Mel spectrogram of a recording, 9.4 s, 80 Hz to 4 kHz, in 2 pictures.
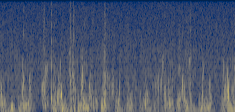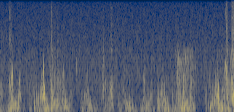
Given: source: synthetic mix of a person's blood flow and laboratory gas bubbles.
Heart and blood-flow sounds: Doppler ultrasound of blood flow; precordium
0.19-0.32 s: bubbles
0.45-0.52 s: bubbles
0.82-1.14 s: bubbles
1.38-1.53 s: bubbles
1.59-1.76 s: bubbles
1.80-1.97 s: bubbles
1.99-2.29 s: bubbles
2.88-2.95 s: bubbles
3.04-3.86 s: bubbles
4.44-4.50 s: bubbles
4.62-4.77 s: bubbles
4.87-4.95 s: bubbles
5.25-5.46 s: bubbles
5.67-5.94 s: bubbles
6.21-6.27 s: bubbles
6.73-6.83 s: bubbles
6.87-6.99 s: bubbles
7.27-7.39 s: bubbles
7.83-7.97 s: bubbles
8.13-8.62 s: bubbles
8.79-8.95 s: bubbles
9.10-9.38 s: bubbles
From the record:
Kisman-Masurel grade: 232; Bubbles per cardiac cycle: several, 3 to 8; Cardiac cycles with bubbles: 50 to 99%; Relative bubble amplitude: moderate (0.250 to 0.450); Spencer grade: 3 (all of the cardiac periods contain showers or single bubble signals, but not dominating or overriding the cardiac motion signals); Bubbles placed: only in the low amplitude regions of the cardiac cycle

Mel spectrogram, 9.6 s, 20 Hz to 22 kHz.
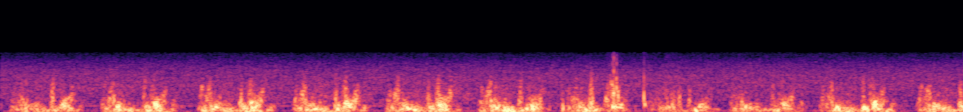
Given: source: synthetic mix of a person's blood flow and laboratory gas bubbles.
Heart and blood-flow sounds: Doppler ultrasound of blood flow; precordium
6.06-6.23 s: bubbles
6.40-6.48 s: bubbles
6.64-6.79 s: bubbles
From the record:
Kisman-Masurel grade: 212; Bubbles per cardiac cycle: several, 3 to 8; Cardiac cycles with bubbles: 1 to 10%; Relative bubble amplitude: moderate (0.250 to 0.450); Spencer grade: 1 (occasional bubble signal discernible with the cardiac motion signal, with majority of cardiac periods free of bubbles); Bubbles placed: anywhere in the cardiac cycle

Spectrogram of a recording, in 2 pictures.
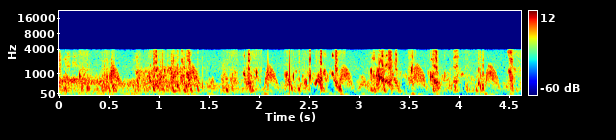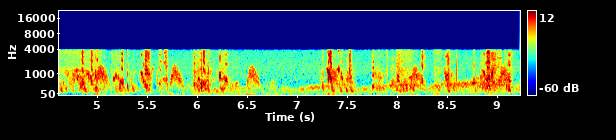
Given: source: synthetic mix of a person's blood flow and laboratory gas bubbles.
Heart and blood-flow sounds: Doppler ultrasound of blood flow; subclavian vein
0.00-0.62 s: bubbles
0.75-1.45 s: bubbles
1.62-2.03 s: bubbles
2.25-2.88 s: bubbles
3.05-3.58 s: bubbles
3.68-4.30 s: bubbles
4.49-5.11 s: bubbles
5.13-5.74 s: bubbles
5.95-6.43 s: bubbles
7.22-7.62 s: bubbles
7.74-8.31 s: bubbles
8.37-8.67 s: bubbles
8.75-9.19 s: bubbles
From the record:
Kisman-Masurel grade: 342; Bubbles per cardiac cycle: rolling drumbeat, 9 or more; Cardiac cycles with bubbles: 100%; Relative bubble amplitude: moderate (0.250 to 0.450); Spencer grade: 3 (all of the cardiac periods contain showers or single bubble signals, but not dominating or overriding the cardiac motion signals); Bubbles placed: anywhere in the cardiac cycle

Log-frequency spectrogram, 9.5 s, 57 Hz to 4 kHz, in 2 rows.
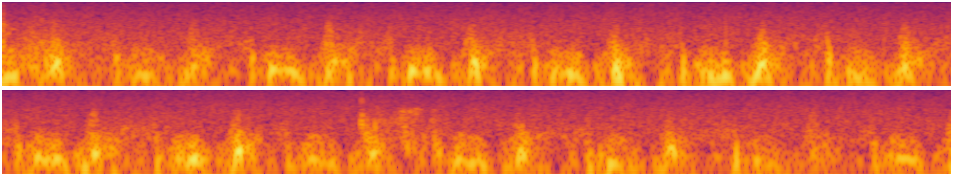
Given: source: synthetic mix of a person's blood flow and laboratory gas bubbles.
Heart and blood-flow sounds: Doppler ultrasound of blood flow; precordium
0.00-0.32 s: bubbles
6.52-6.96 s: bubbles
From the record:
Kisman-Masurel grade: 221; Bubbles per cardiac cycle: several, 3 to 8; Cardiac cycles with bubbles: 10 to 50%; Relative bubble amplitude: barely perceptible (0.100 to 0.250); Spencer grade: 2 (many but less than half of the cardiac periods contain bubble signals, singularly or in groups); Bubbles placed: anywhere in the cardiac cycle

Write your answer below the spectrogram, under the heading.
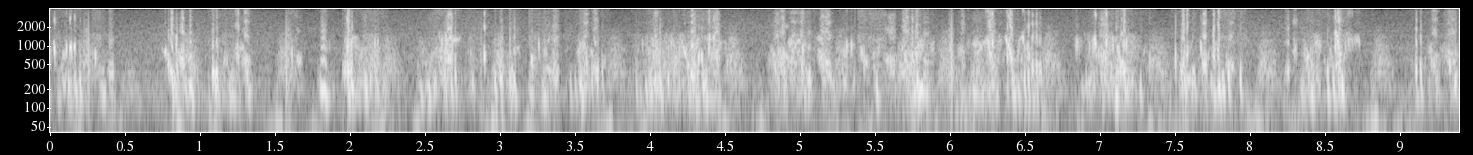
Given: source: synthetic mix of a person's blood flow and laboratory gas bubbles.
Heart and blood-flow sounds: Doppler ultrasound of blood flow; subclavian vein
0.00-0.44 s: bubbles
0.73-1.00 s: bubbles
1.05-1.36 s: bubbles
1.58-1.70 s: bubbles
1.78-1.93 s: bubbles
1.95-2.27 s: bubbles
2.44-2.75 s: bubbles
2.77-3.15 s: bubbles
3.20-3.41 s: bubbles
3.43-3.73 s: bubbles
3.87-4.51 s: bubbles
4.77-5.91 s: bubbles
6.04-6.65 s: bubbles
6.81-7.37 s: bubbles
7.46-7.98 s: bubbles
8.22-8.75 s: bubbles
9.07-9.40 s: bubbles
From the record:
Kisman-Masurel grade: 343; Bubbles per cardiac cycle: rolling drumbeat, 9 or more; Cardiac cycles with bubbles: 100%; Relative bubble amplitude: loud (0.450 to 0.775); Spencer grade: 3 (all of the cardiac periods contain showers or single bubble signals, but not dominating or overriding the cardiac motion signals); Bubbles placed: anywhere in the cardiac cycle

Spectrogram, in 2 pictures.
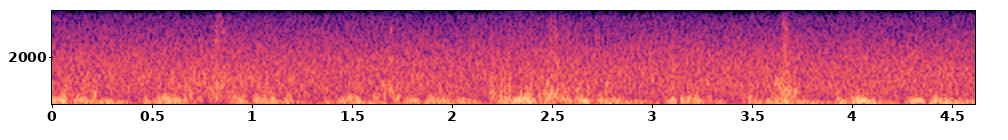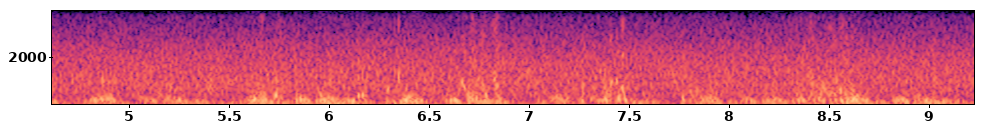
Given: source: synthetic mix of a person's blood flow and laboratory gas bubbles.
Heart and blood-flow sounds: Doppler ultrasound of blood flow; precordium
0.00-0.26 s: bubbles
0.57-1.21 s: bubbles
1.56-1.77 s: bubbles
2.16-2.72 s: bubbles
3.06-3.32 s: bubbles
3.58-3.76 s: bubbles
4.83-4.98 s: bubbles
5.12-5.31 s: bubbles
5.38-5.43 s: bubbles
5.58-5.84 s: bubbles
6.06-6.21 s: bubbles
6.27-6.47 s: bubbles
6.64-6.89 s: bubbles
7.18-7.59 s: bubbles
7.74-7.85 s: bubbles
8.29-8.67 s: bubbles
9.20-9.23 s: bubbles
From the record:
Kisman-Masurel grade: 242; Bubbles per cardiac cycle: several, 3 to 8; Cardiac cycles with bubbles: 100%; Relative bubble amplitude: moderate (0.250 to 0.450); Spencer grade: 3 (all of the cardiac periods contain showers or single bubble signals, but not dominating or overriding the cardiac motion signals); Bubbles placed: anywhere in the cardiac cycle

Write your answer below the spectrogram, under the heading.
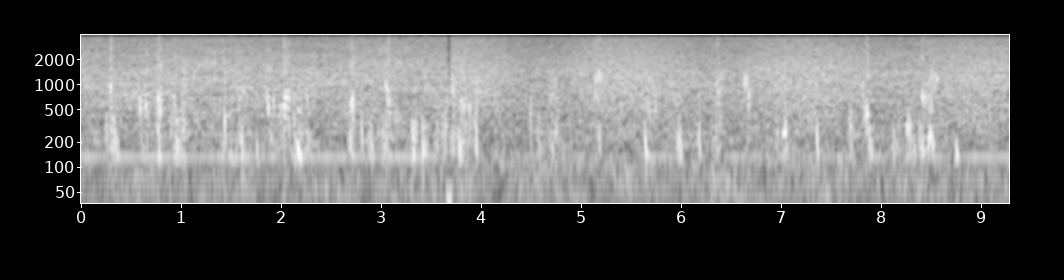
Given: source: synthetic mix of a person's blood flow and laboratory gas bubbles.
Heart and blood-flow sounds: Doppler ultrasound of blood flow; subclavian vein
0.23-0.42 s: bubbles
0.55-0.69 s: bubbles
0.72-0.84 s: bubbles
0.87-1.15 s: bubbles
1.38-1.69 s: bubbles
1.75-2.36 s: bubbles
2.63-3.20 s: bubbles
3.29-4.03 s: bubbles
4.46-4.81 s: bubbles
5.11-5.26 s: bubbles
5.61-5.79 s: bubbles
5.92-6.04 s: bubbles
6.12-6.23 s: bubbles
6.28-6.48 s: bubbles
6.61-6.72 s: bubbles
6.93-7.09 s: bubbles
7.32-7.41 s: bubbles
7.66-7.76 s: bubbles
7.79-7.95 s: bubbles
8.11-8.61 s: bubbles
8.71-8.82 s: bubbles
9.26-9.29 s: bubbles
From the record:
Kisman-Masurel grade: 242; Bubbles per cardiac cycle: several, 3 to 8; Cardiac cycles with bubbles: 100%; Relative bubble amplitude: moderate (0.250 to 0.450); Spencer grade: 3 (all of the cardiac periods contain showers or single bubble signals, but not dominating or overriding the cardiac motion signals); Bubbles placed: anywhere in the cardiac cycle

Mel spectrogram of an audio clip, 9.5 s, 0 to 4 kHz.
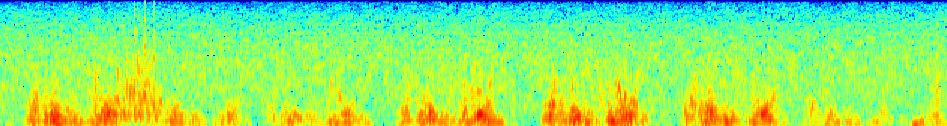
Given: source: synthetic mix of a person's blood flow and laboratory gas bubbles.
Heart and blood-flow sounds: Doppler ultrasound of blood flow; precordium
1.15-1.61 s: bubbles
From the record:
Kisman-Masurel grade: 211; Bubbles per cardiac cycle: several, 3 to 8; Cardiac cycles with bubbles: 1 to 10%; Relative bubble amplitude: barely perceptible (0.100 to 0.250); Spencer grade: 1 (occasional bubble signal discernible with the cardiac motion signal, with majority of cardiac periods free of bubbles); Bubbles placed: anywhere in the cardiac cycle

